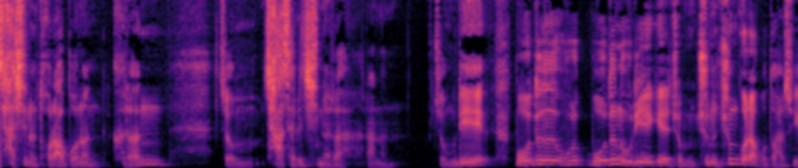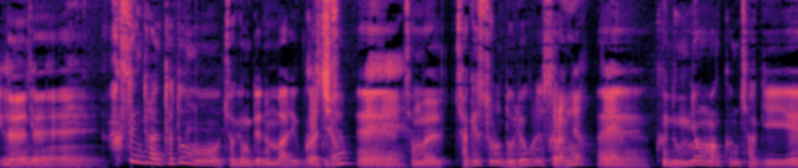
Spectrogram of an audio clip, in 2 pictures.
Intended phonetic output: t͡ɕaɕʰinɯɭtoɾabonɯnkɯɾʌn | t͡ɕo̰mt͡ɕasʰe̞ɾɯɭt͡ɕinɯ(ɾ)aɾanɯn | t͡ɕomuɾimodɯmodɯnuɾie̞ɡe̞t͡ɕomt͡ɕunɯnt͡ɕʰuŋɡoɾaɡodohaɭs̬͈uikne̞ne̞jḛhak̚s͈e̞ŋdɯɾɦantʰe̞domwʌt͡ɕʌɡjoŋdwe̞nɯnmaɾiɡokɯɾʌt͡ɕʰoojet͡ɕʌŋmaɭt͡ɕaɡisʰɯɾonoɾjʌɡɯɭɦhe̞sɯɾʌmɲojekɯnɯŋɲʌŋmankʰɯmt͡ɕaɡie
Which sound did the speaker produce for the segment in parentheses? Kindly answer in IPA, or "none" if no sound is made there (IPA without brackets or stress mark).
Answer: ɾ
